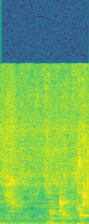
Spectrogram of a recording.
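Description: Tap water runs steadily onto cheesecloth being soaked before tying Latvian Jāņi cheese, a close, even hiss and splash lasting under a second with no voices.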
